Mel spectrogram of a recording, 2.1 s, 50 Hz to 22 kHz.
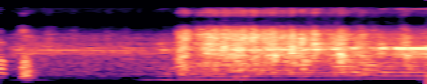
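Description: Porsche 911 GT3 rally car's flat-six engine heard from inside the cabin, holding steady revs at first, with a louder noisy rush building over it from about a second in.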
